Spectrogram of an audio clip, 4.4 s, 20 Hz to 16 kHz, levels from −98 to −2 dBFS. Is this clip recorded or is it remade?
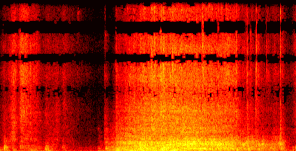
recorded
